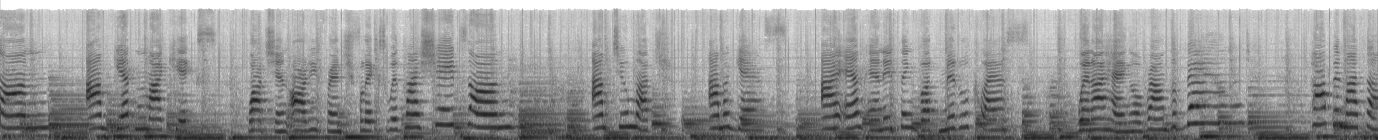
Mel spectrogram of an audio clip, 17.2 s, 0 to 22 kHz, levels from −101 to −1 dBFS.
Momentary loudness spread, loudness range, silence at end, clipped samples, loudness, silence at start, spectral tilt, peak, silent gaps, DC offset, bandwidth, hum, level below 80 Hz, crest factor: 6 LU; 2 LU; 0 s; under 0.1%; -21 LUFS; 0 s; -6.5 dB/octave; -6 dBFS; none; under 0.1%; 16.5 kHz; none; -30 dBFS; 14 dB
